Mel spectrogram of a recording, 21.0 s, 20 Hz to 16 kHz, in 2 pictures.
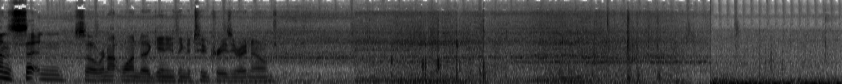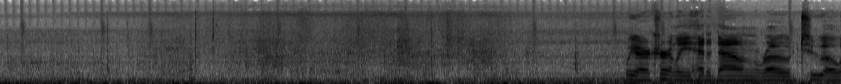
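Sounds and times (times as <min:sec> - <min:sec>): truck engine running: 0:00.0 - 0:21.0
truck rumbling on dirt road: 0:00.0 - 0:21.0
sharp clicks: 0:04.2 - 0:21.0.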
